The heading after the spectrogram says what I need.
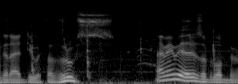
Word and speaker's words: Rus: And don't roll your R's. Listen, the Rus. I don't think that's really counts. Is that rolling an R? Rus. Rus. No, that's not a roll.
